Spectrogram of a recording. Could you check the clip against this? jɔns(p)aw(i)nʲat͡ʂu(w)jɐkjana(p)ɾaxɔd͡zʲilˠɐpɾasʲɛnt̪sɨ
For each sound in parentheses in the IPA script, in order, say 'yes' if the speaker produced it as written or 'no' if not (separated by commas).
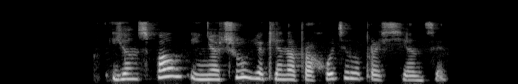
yes, yes, yes, yes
